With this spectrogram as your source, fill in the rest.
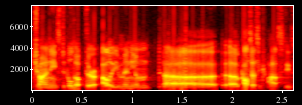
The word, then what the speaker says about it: aluminium: If you want gallium, you need an aluminium or aluminum, as the Americans say, facilities, okay?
